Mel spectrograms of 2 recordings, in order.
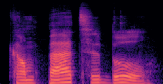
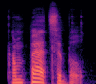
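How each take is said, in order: First: "Compatible" drawn out syllable by syllable; slow practice. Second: Said in the usual way. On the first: Shown as a demonstration. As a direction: slowly sound out com-PAT-i-ble in "Compatible". Practises the word slowly by syllables.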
